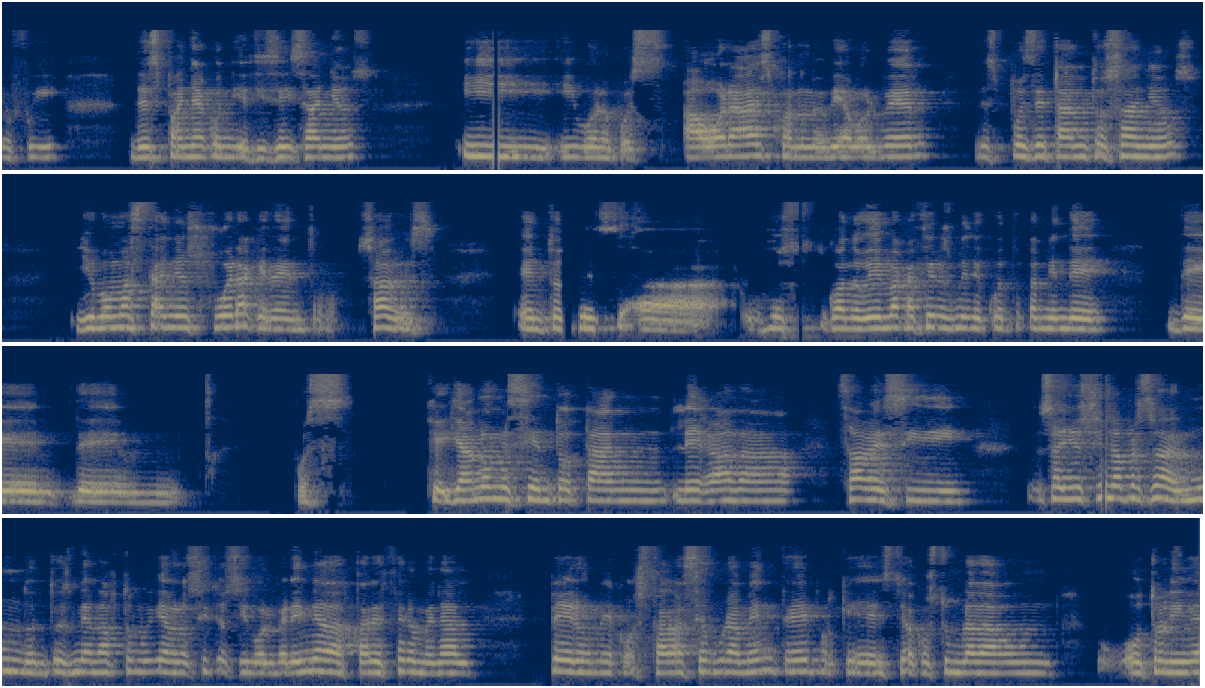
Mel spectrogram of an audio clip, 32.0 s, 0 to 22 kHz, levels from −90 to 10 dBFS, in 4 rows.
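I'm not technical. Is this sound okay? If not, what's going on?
No. The speech was encoded in separate pieces and joined without trimming, causing a gap at a join of encoded pieces: short dropouts of 39 ms at 3.28 s and 31 ms at 13.32 and 23.35 s.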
